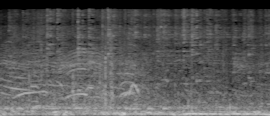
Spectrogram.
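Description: Horses galloping past, their hooves rumbling louder near the end, while men shout and call over them.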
